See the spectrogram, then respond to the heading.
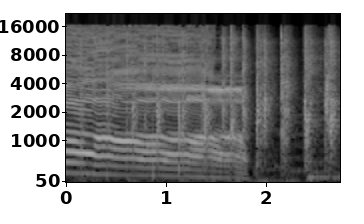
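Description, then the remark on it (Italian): Rhythmic hand clapping welcoming a guest, the winner of Fantasanremo 2024, beats steadily beneath a long, slowly falling tonal drone, then the drone stops and a handful of louder, sharper claps ring out on their own. “Un applauso al pensionato!”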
